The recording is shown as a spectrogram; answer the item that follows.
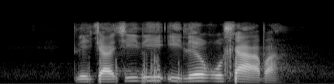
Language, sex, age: Northern Sotho, male, 19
